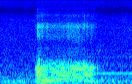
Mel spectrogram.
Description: Caught me Shih Tzu snoring next to me by the couch.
